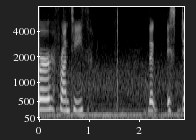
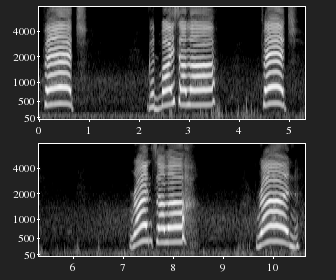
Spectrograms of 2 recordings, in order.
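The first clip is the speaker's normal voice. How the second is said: loud, high calls to the dog; calling the dog; 8 semitones higher, 10 dB louder, much slower than usual. Real, not acted. Owner calling her dog Solo to fetch, loud and high. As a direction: cheer the dog on across the yard.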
